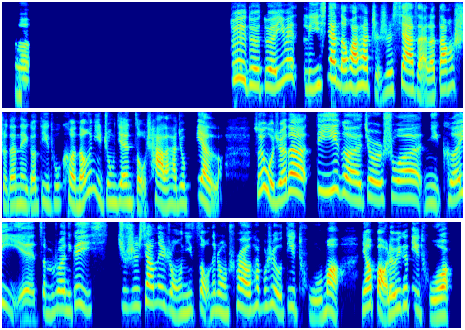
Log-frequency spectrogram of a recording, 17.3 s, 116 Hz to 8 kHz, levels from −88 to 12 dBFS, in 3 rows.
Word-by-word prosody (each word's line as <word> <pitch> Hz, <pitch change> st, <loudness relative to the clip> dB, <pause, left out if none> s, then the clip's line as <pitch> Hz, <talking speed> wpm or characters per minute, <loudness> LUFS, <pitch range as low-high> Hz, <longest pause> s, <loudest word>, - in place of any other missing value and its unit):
嗯。 190 Hz, -2 st, -5 dB, 2.5 s
对 375 Hz, 0 st, +3 dB
对 290 Hz, -3 st, -1 dB
对， 270 Hz, -2 st, +1 dB
因 330 Hz, -, -3 dB
为 405 Hz, 0 st, -2 dB
离 255 Hz, +3 st, -5 dB
线 370 Hz, +3 st, +6 dB
的 260 Hz, -, +4 dB
话 260 Hz, -2 st, +9 dB
它 290 Hz, +1 st, +4 dB
只 285 Hz, -, -10 dB
是 235 Hz, +2 st, -6 dB
下 250 Hz, 0 st, +7 dB
载 -, -, -1 dB
了 185 Hz, -, +1 dB
当 250 Hz, +6 st, +2 dB
时 200 Hz, -, -6 dB
的 195 Hz, +1 st, -2 dB
那 205 Hz, -1 st, -7 dB
个 185 Hz, 0 st, -5 dB
地 205 Hz, 0 st, -11 dB
图， 210 Hz, +1 st, -14 dB
可 205 Hz, -, -1 dB
能 200 Hz, -, 0 dB
你 355 Hz, -9 st, -8 dB
中 220 Hz, 0 st, -10 dB
间 220 Hz, -1 st, -2 dB
走 -, -, -5 dB
差 -, -, +5 dB
了 185 Hz, -, -1 dB
它 200 Hz, -, -5 dB
就 215 Hz, +2 st, -9 dB
变 215 Hz, +7 st, +2 dB
了。 405 Hz, -, -14 dB, 0.4 s
所 380 Hz, -3 st, -3 dB
以 -, -, +3 dB
我 390 Hz, -, +1 dB
觉 240 Hz, +4 st, +1 dB
得 330 Hz, -4 st, +6 dB
第 345 Hz, -1 st, -2 dB
1 375 Hz, -, +3 dB
个 275 Hz, -8 st, +2 dB
就 255 Hz, +2 st, -2 dB
是 235 Hz, -, -3 dB
说 260 Hz, -1 st, -1 dB
你 210 Hz, -1 st, -12 dB
可 245 Hz, +6 st, -4 dB
以 395 Hz, -, -5 dB
怎 235 Hz, -, -11 dB
么 205 Hz, -, -17 dB
说 255 Hz, +1 st, -3 dB
你 235 Hz, -, -12 dB
可 305 Hz, -, -5 dB
以 285 Hz, -6 st, -1 dB, 0.3 s
就 270 Hz, -, -10 dB
是 280 Hz, +2 st, -8 dB
像 310 Hz, +1 st, +1 dB
那 310 Hz, -1 st, -6 dB
种 205 Hz, -5 st, -9 dB
你 225 Hz, +2 st, -12 dB
走 250 Hz, +1 st, -7 dB
那 235 Hz, -, -11 dB
种 225 Hz, -3 st, -7 dB
trail 250 Hz, +2 st, 0 dB
它 275 Hz, +5 st, -8 dB
不 275 Hz, -1 st, -14 dB
是 300 Hz, -, -9 dB
有 -, -, -4 dB
地 270 Hz, +5 st, -8 dB
图 180 Hz, -5 st, -14 dB
嘛， 235 Hz, +3 st, +4 dB, 0.3 s
你 255 Hz, -, -4 dB
要 285 Hz, -, +6 dB
保 295 Hz, -, +6 dB
留 215 Hz, +2 st, -1 dB
一 265 Hz, -, -6 dB
个 295 Hz, -, -6 dB
地 280 Hz, -3 st, -4 dB
图 215 Hz, -6 st, -12 dB
儿。 200 Hz, -, +5 dB
255 Hz, 290 characters per minute, -22 LUFS, 220-290 Hz, 2.5 s, 话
